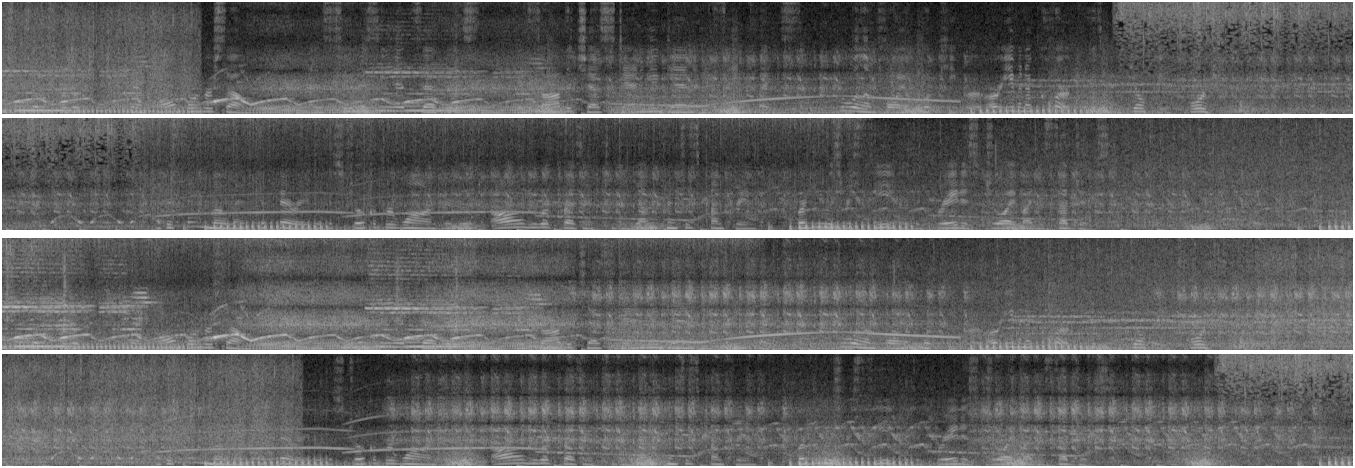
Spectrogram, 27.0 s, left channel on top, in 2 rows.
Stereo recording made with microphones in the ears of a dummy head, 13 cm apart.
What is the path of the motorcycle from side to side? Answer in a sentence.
You can hear the motorcycle stay put.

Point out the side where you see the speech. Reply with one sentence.
In this clip you hear the speech on the left.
